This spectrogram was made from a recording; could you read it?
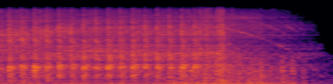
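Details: Lada first start after engine rebuild, starter ground issue fixed earlier: steady cranking about four beats a second for three seconds with no catch; cranks but will not fire.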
